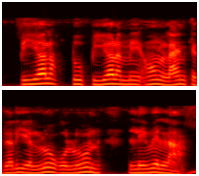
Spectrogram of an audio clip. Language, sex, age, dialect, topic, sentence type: Bhojpuri, male, 18-24, Southern / Standard, banking, statement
